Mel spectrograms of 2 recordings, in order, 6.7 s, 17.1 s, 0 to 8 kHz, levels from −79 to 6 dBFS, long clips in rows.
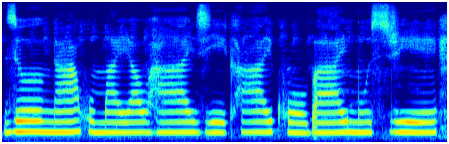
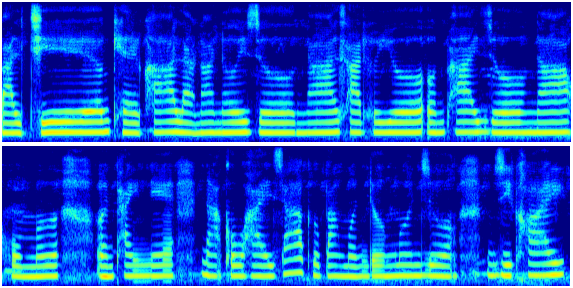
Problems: low volume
